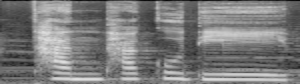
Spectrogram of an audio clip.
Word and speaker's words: คันธกุฎี: สวัสดีค่ะพบกับรายการคำวัดวันนี้เสนอคำว่าคันทกุดีคำว่าคันทกุดีสะกดด้วยคอควายไม่หันอากาศนอหนูทอทงทันทะกอไก่สระอุกุดอชดาสระอีดีคันทกุดี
